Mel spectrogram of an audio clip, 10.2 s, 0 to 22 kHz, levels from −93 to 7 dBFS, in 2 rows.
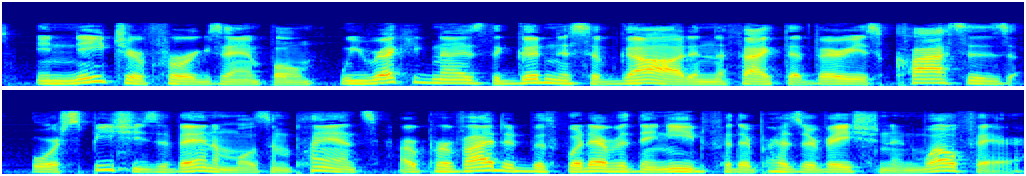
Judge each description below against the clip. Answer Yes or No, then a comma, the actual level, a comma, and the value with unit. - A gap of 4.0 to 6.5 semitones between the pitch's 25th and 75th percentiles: Yes, average, 4.8 semitones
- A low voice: Yes, low, 130 Hz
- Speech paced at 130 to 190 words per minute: No, average, 200 wpm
